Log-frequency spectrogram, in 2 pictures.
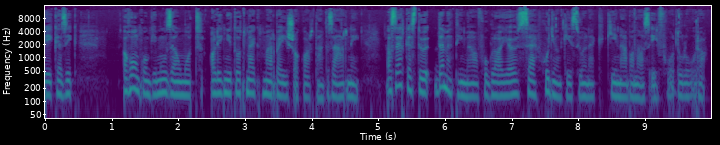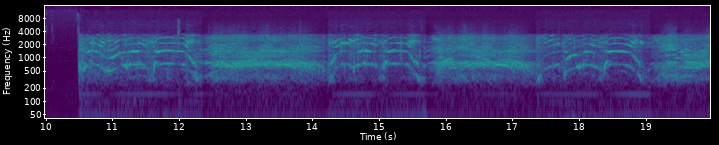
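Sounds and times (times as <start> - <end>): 
speech: 0.0 - 10.0
protest crowd demanding democracy chanting and shouting: 10.5 - 19.9.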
